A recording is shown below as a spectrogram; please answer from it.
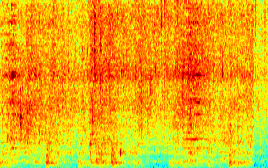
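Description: A spoon stirs coriander powder, turmeric and garam masala in a hot pan, a soft continuous sizzle with rhythmic scraping strokes about every half second, close up and with no voices.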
